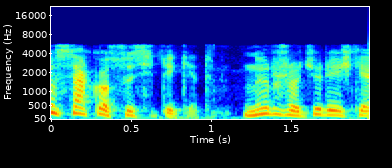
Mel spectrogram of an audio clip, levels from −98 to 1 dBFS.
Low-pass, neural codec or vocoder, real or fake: 5.4 kHz; none; real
